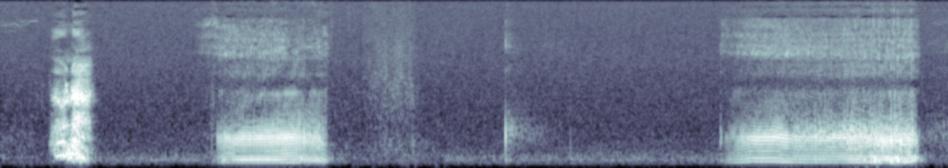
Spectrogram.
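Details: Luna, a napping Frenchton dog, snores loudly indoors: two long, harsh, buzzy snores about five seconds apart, each lasting over a second, with a short sharp sound and quiet breathing between them.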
